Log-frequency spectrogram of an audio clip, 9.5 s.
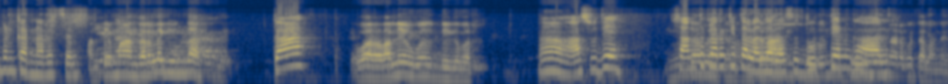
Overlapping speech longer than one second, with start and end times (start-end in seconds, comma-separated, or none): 7.0-8.9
